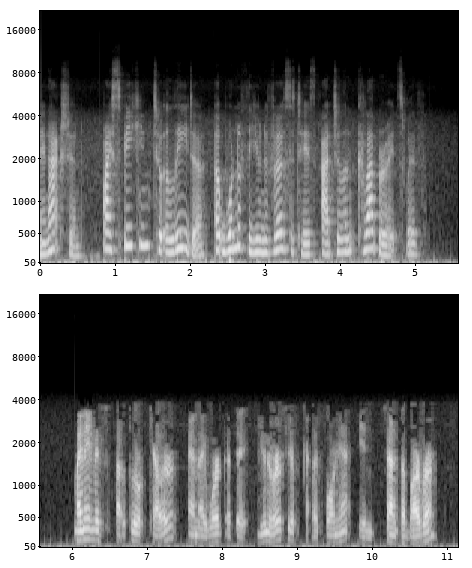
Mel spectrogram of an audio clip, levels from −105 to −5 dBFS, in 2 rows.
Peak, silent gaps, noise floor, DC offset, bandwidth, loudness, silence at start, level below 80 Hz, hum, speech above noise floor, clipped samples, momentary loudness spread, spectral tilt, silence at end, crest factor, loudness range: -2 dBFS; none; -43 dBFS; under 0.1%; 7.2 kHz; -22 LUFS; 0 s; -40 dBFS; none; 22 dB; under 0.1%; 11 LU; -7.5 dB/octave; 0.05 s; 20 dB; 2 LU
